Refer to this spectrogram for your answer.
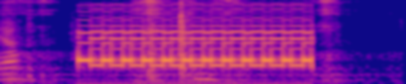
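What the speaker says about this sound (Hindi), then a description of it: "अरे दया फोन ले जरा।" A telephone rings indoors in a home: one rapid trilling burst of about a second that starts and stops abruptly, fairly close and clear.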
